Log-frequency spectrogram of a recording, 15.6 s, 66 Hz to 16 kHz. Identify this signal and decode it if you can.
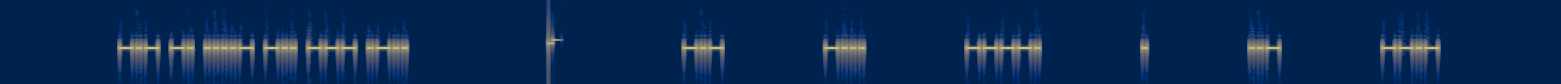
Morse code, heard as a keyed tone, about 28 wpm, spaced as for 12 wpm, 700 Hz. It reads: KN4DOL KB9EUQ
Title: USA Call Signs - 6 Characters - 8x Character Spacing - 28wpm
